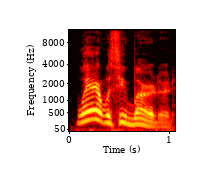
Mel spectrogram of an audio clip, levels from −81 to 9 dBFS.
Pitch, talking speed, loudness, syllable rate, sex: 175 Hz, 225 wpm, -16 LUFS, 7.5 syllables/s, male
